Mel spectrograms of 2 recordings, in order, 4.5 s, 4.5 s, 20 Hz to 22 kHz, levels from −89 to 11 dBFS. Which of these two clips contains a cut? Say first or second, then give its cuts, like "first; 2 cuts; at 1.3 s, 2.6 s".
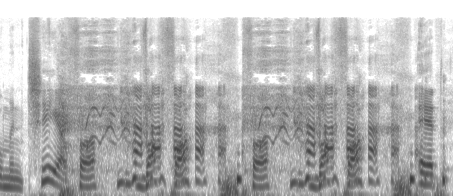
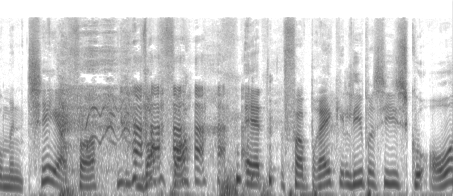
first; 1 cut; at 2.4 s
